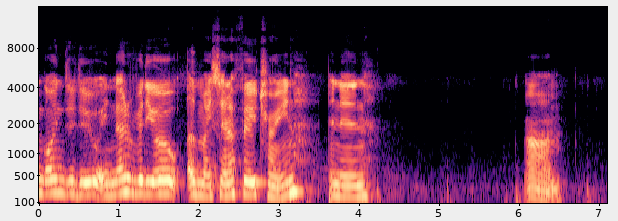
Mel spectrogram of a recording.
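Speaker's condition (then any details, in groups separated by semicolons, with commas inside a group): No condition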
